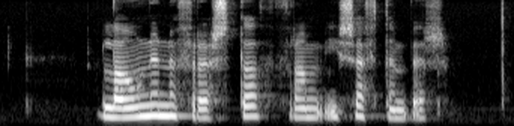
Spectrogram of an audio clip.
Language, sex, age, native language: Icelandic, female, 30-39, Icelandic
